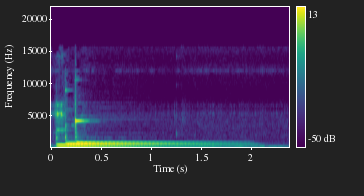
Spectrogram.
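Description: A chime of three rising notes struck in quick succession, ringing together and fading away over about two seconds.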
